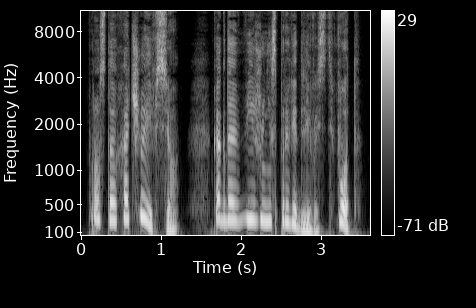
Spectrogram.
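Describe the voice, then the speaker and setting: Мужчина читает аудиокнигу и озвучивает юную вспыльчивую кровожадную дриаду высоким голосом; запись сухая, без эха. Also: male voice, very high voice, wildly swooping pitch, moderate pace, no echo, studio quality, pitched above the performer's own voice, heavily acted. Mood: sulky. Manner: impulsive, sharp outbursts. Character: young female dryad, hot-tempered and bloodthirsty.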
